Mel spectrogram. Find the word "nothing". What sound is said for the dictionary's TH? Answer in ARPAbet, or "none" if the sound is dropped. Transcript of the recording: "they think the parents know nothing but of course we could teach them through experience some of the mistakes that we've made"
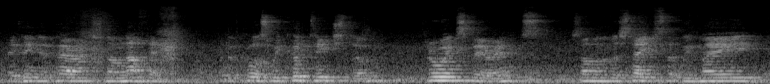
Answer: TH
